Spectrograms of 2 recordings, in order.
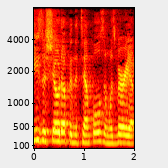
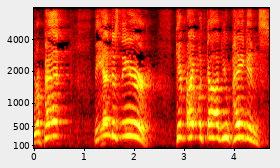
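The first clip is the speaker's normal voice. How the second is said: high, hollering street-preacher yell; 7 semitones higher, 3 dB louder than usual. Describing a guy in a sandwich board in town, imitating him yelling at people. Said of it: "he starts yelling at people".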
